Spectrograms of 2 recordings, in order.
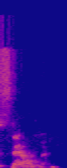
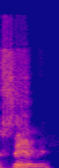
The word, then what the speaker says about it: salmon: like a piece of salmon or salmon, okay? The L is silent. I'm sorry. You got to elevate. You can't go to the restaurant and order some salmon.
